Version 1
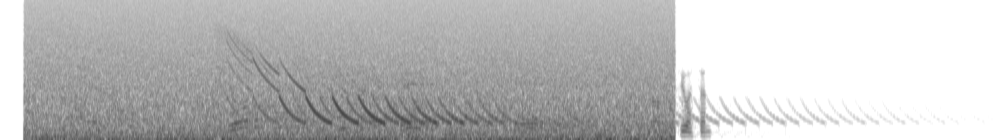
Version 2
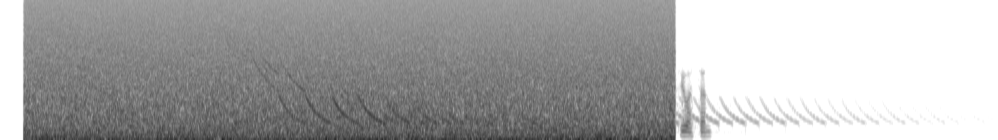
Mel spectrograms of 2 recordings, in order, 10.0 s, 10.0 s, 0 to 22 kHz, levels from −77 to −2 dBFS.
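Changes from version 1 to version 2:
first sound +10.0 dB
second sound: add Bessel high-pass filter 190 Hz

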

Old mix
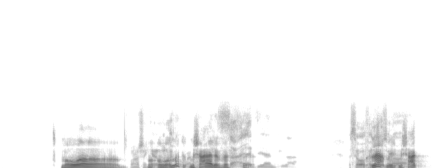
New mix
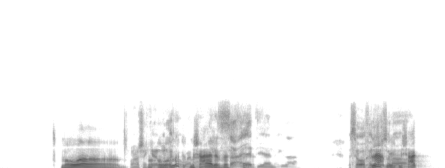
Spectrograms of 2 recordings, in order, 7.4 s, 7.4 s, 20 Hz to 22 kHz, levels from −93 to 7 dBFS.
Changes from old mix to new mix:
first voice +3.5 dB
second voice +11.0 dB

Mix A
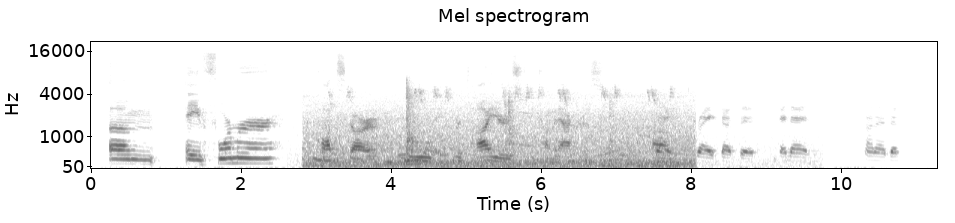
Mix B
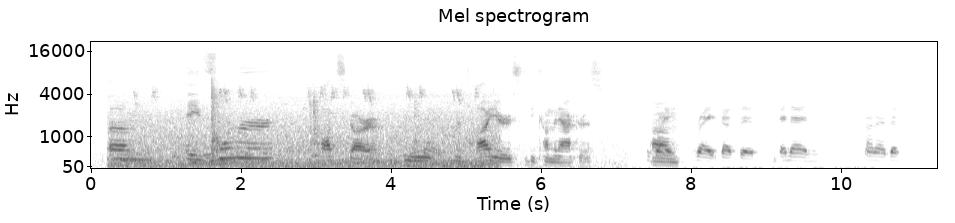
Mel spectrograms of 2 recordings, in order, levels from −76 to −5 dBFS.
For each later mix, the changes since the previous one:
background: entry −2.60 s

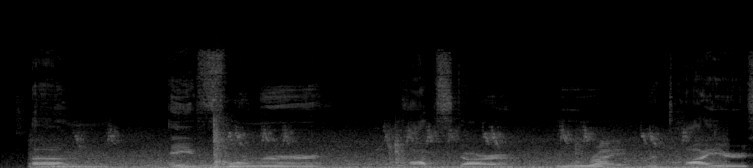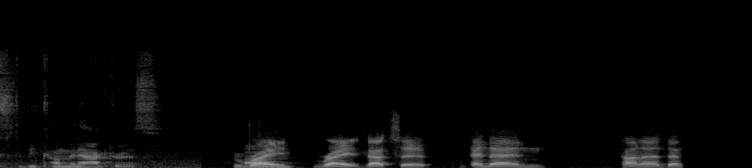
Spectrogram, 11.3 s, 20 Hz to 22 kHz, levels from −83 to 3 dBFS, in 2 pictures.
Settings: second voice: remove formant resonators in series e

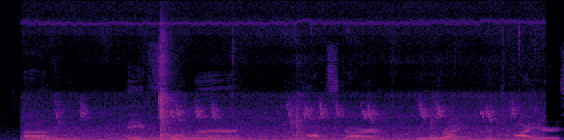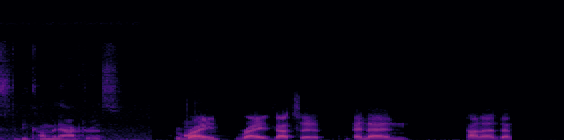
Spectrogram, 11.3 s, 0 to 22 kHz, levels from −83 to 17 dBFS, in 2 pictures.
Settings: background: remove high-frequency loss of the air 290 metres

